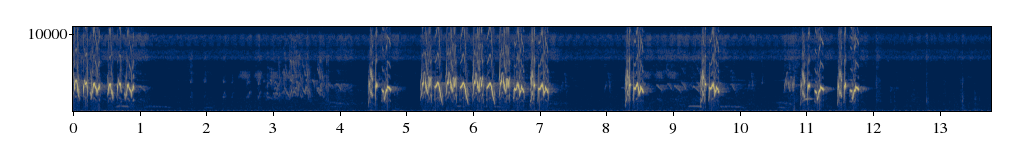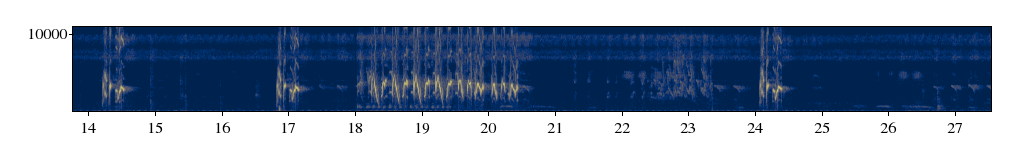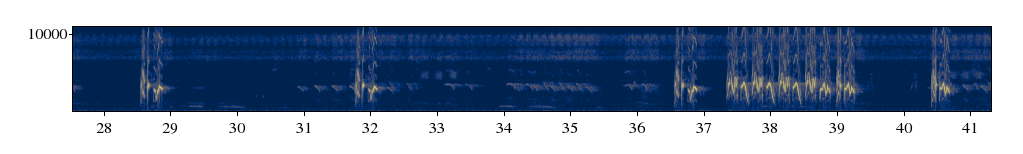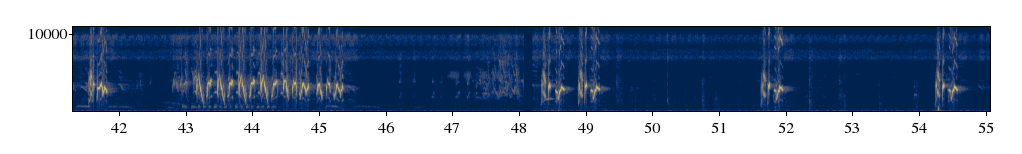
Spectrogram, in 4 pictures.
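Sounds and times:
bird chirping and chattering: 0:00.0 - 0:01.1, 0:02.2 - 0:07.4, 0:08.2 - 0:11.9, 0:14.2 - 0:14.7, 0:16.8 - 0:20.6, 0:22.0 - 0:24.5, 0:31.2 - 0:32.4, 0:34.0 - 0:39.5, 0:40.4 - 0:45.6, 0:46.6 - 0:49.4, 0:51.6 - 0:52.2, 0:54.2 - 0:55.0.

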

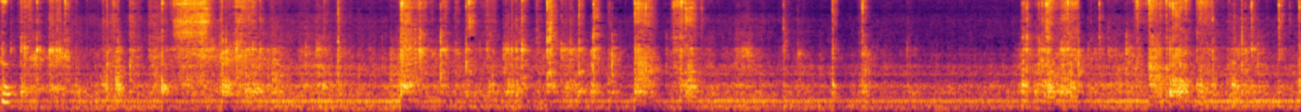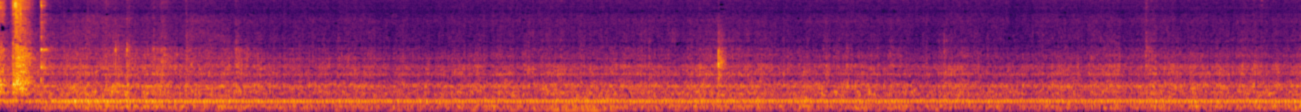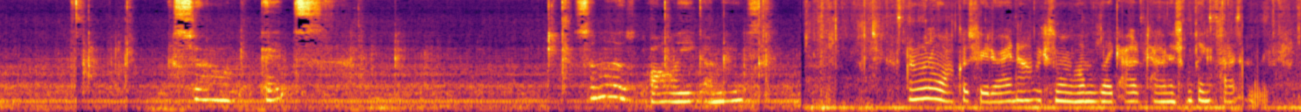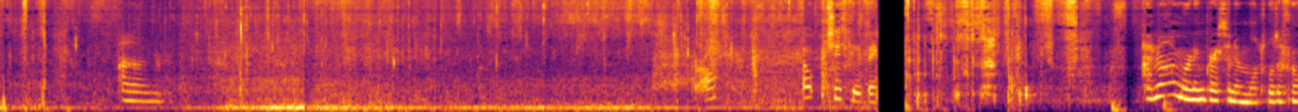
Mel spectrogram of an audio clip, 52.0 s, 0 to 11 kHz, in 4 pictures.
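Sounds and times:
background hum: 0:00.0 - 0:52.0.

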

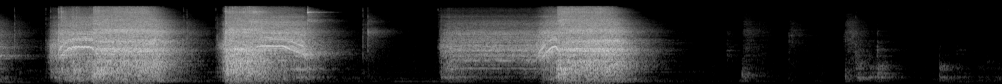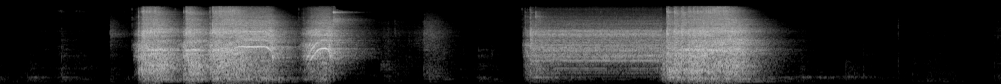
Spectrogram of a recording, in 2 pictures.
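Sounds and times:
cordless impact wrench: 0:00.0 - 0:03.4, 0:04.4 - 0:06.6, 0:11.3 - 0:13.7, 0:15.2 - 0:17.9.

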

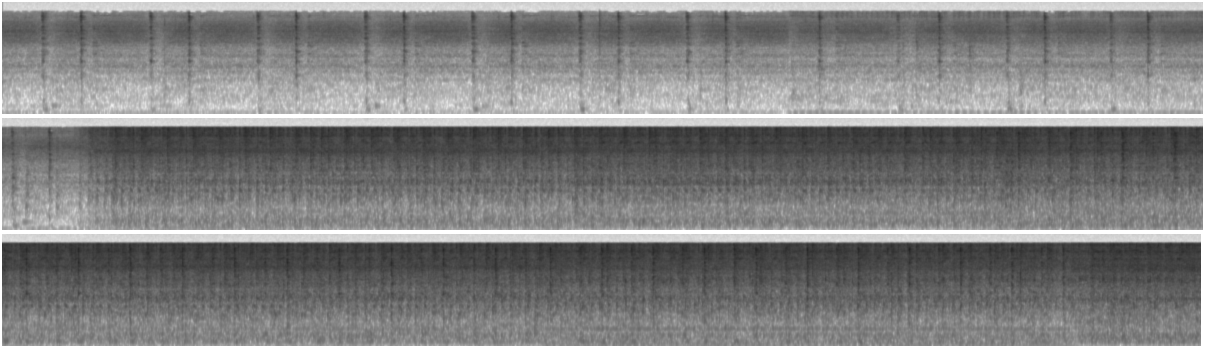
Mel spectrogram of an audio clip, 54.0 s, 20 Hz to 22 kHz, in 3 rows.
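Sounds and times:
model steam engines clattering: 0:19.3 - 0:54.0.

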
